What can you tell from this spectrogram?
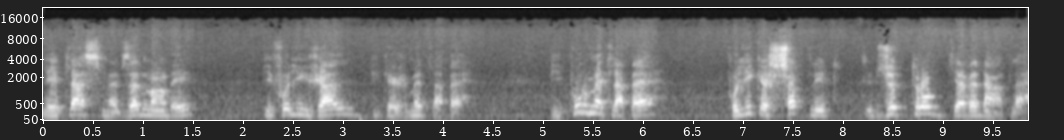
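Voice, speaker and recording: Speaking with a New England accent, a man keeps a moderate pace. His pitch is fairly high, with ordinary variation. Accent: Franco-American French. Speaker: retired police chief. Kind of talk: interview answer.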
